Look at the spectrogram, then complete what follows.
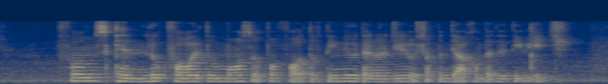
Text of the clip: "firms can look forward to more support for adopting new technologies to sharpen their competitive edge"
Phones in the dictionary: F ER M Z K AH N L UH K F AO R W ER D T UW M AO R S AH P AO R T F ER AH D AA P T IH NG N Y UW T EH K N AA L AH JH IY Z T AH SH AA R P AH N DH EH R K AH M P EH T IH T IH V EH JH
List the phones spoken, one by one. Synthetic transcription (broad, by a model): F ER M S K AH N L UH K F AO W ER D T UW M AO S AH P AO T F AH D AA F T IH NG N Y UW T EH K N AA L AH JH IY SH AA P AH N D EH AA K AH M P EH T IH T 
